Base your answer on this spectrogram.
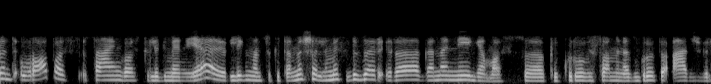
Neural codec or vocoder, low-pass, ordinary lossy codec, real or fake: none; 7.2 kHz; Opus, 16 kbps; real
